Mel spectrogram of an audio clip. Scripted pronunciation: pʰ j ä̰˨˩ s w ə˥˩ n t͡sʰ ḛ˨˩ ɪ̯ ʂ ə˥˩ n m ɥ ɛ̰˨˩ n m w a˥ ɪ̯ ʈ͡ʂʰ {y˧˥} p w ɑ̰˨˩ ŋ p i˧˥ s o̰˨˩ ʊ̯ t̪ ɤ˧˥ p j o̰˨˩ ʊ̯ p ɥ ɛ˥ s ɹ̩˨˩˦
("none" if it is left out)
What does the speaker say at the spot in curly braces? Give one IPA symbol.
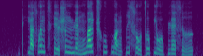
u˧˥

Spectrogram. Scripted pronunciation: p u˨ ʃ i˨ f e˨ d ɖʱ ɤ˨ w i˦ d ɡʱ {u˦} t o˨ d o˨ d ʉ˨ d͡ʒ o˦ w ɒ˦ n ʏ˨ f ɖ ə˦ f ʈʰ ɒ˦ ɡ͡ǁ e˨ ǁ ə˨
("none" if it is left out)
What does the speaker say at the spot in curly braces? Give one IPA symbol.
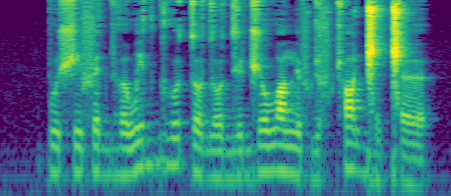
u˦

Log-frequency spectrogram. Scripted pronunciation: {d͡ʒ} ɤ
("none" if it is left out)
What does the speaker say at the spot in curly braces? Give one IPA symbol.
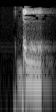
ɡ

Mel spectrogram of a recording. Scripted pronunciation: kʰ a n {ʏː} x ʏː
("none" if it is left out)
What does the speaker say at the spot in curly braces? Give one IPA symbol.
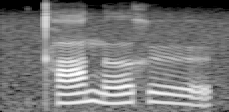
əː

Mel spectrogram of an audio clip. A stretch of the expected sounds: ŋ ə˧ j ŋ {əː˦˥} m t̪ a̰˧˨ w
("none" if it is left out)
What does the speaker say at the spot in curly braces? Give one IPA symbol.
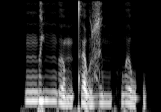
ə̰ː˧˨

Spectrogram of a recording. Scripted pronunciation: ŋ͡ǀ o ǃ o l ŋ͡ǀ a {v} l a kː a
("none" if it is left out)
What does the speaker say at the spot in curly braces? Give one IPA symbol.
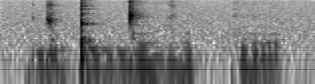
v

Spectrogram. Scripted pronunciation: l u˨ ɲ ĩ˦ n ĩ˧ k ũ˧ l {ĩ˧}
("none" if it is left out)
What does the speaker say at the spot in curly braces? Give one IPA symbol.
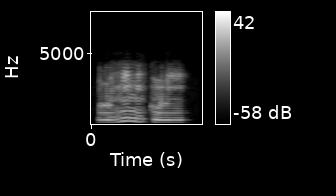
ĩ˧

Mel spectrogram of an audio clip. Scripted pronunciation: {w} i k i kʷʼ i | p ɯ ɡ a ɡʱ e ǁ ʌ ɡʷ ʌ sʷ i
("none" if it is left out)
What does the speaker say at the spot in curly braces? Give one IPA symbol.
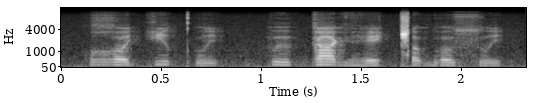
ʁʷ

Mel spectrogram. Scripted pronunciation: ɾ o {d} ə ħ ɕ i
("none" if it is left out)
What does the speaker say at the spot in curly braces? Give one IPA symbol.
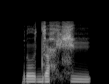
d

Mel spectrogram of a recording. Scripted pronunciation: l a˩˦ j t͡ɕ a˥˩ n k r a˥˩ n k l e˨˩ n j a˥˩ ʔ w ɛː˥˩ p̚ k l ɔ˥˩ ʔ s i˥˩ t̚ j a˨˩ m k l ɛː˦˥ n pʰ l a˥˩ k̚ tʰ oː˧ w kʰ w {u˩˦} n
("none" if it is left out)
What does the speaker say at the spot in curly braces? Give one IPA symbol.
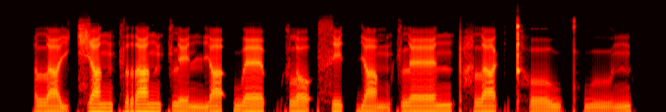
u˩˦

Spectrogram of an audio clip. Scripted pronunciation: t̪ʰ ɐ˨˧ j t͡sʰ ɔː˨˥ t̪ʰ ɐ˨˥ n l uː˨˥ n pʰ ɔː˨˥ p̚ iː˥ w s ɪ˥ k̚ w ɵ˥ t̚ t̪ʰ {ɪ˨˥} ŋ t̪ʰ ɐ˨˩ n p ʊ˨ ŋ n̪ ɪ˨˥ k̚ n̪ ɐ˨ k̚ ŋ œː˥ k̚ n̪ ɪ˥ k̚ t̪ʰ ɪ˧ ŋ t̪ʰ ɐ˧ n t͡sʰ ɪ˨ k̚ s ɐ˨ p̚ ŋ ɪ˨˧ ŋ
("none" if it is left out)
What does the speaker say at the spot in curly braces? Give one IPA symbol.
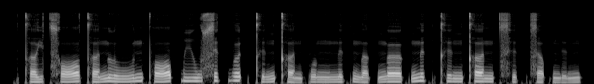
ɪ˨˥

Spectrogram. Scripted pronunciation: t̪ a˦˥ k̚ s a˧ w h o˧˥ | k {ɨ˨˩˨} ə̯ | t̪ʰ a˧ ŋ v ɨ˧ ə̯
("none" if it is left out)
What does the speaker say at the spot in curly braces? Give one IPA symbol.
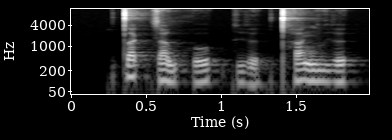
ɨ˨˩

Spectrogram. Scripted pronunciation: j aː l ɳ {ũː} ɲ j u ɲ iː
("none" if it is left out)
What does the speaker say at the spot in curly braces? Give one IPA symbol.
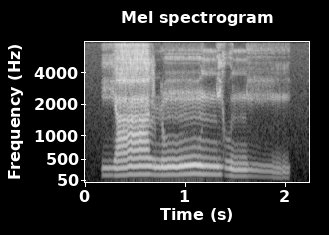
ũː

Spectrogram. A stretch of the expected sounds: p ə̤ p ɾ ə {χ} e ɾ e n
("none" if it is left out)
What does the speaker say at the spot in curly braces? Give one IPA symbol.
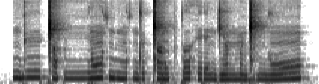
h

